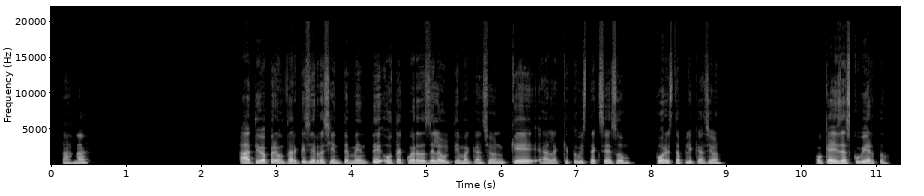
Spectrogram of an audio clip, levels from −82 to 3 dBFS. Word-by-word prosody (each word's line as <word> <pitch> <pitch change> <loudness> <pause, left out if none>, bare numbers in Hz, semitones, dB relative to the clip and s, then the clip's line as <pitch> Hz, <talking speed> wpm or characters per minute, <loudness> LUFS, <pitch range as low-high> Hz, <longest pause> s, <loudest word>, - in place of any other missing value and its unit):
Ajá. 150 - -3 2.0
Ah, 170 0 +5
te 170 - +2
iba 185 - +8
a 180 - -10
preguntar 155 -5 +1
que 190 - +1
si 180 0 +3
recientemente, 170 - 0
o 145 - 0
te - - -2
acuerdas 150 +2 +1
de 160 - +1
la 130 -3 +2
última 145 +4 -2
canción 130 +3 -3
que 135 0 +1
a 120 - -2
la 115 -1 -5
que 130 - -10
tuviste 125 +1 -3
acceso 150 +4 -1 0.3
por 125 -2 +4
esta 140 +4 -1
aplicación. 130 +4 -3 1.2
O 130 - -2
que 140 - +3
hayas 140 +2 +6
descubierto. 130 -4 +1
145 Hz, 155 wpm, -25 LUFS, 130-160 Hz, 2.0 s, iba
